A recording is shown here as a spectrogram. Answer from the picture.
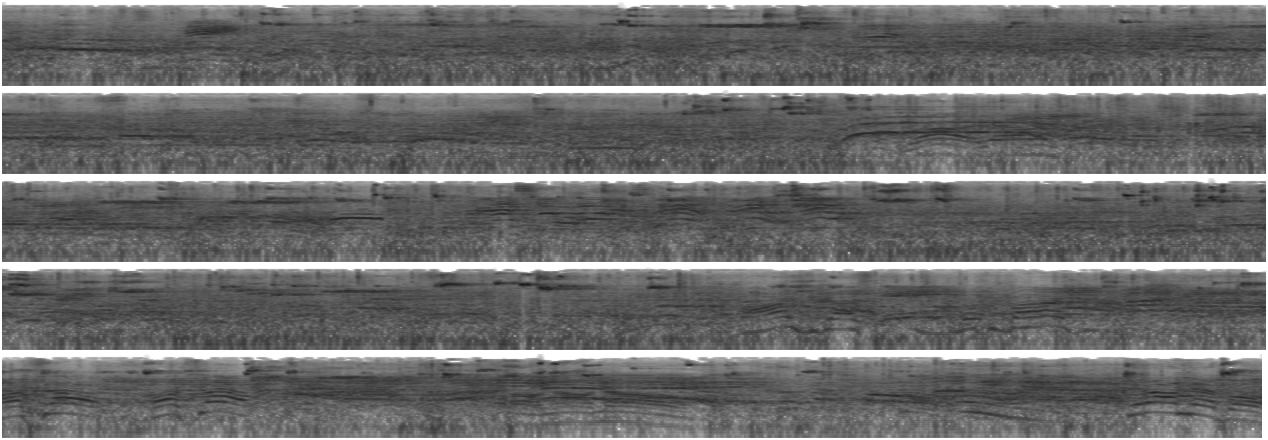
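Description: Basketball bouncing and dribbling on a modular tile court, with players and spectators calling out and talking, echoing in a large hall.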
